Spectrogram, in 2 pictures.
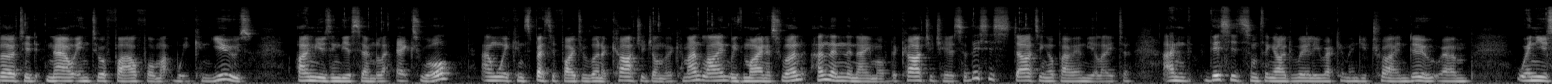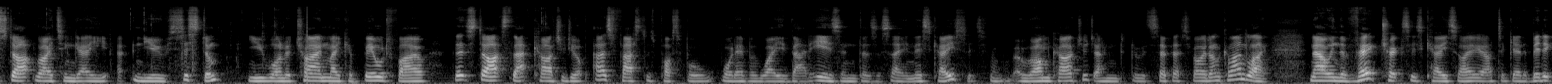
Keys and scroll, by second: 17.3 F6, 18.1 Return.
